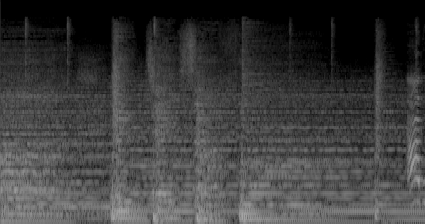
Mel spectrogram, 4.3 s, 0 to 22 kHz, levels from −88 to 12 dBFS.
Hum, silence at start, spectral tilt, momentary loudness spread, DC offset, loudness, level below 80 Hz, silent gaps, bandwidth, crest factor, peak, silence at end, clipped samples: none; 0 s; -5.5 dB/octave; 8 LU; under 0.1%; -33 LUFS; -44 dBFS; none; 16 kHz; 16 dB; -14 dBFS; 0 s; under 0.1%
